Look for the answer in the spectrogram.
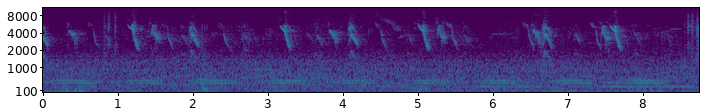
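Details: Eurasian blue tit song of high, quick downward-sliding notes scattered through the stretch, some brighter peaks, with a soft low hum beneath.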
